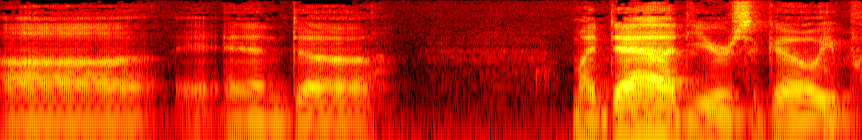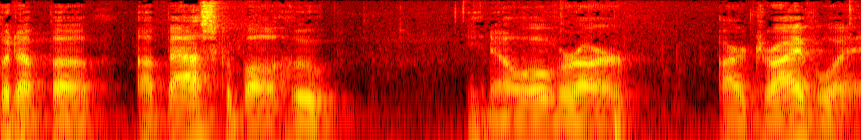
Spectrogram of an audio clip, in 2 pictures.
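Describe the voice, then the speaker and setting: Speaking with an American accent, a man with a very deep, low voice talks at a fairly slow pace in a monotone, flat intonation, with long, frequent pauses and audible room echo. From US West Coast, Los Angeles. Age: 60s. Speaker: former pro basketball player and youth club leader. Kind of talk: interview conversation.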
